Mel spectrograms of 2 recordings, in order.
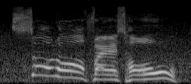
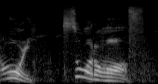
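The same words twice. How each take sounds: First: High, loud mock yell of an angry NPC; hostile NPC. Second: Slow, drawn-out mock call; calling out to NPC. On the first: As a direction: bark it like a rude game character. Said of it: "the N P C would look at you and be like". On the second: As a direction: stretch it out like hailing a stranger. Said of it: "You'd be like".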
